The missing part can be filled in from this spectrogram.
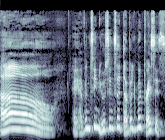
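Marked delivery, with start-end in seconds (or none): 1.4-3.3 put-on Indian accent, pitched higher. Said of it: "That's just an impression of a poo".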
